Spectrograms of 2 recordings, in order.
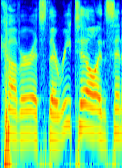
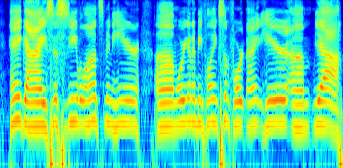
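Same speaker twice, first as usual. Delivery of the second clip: put-on high, squeaky young kid voice; 5 semitones higher than usual. Describing a viewer's gaming channel, imitating a squeaky kid gamer voice. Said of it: "a squeaker voice".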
